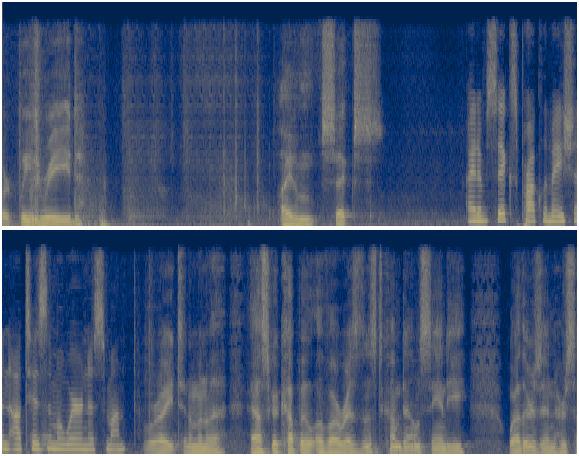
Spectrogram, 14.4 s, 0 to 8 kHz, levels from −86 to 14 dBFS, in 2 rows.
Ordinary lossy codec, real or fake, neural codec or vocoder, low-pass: AAC, 48 kbps; fake; codec, 16 kHz, 0.9 kbps, LongCat-Audio-Codec; 7.2 kHz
